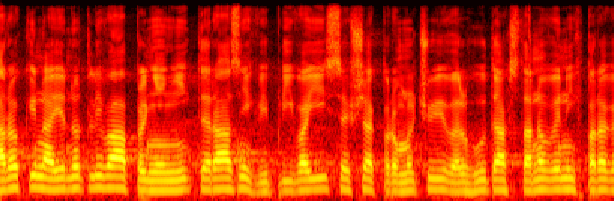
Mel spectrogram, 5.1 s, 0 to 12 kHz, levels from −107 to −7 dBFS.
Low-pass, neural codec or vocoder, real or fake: 10.8 kHz; none; real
